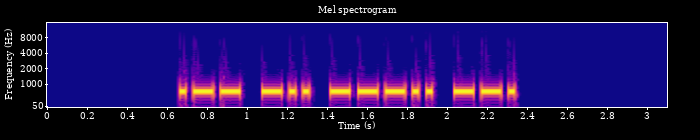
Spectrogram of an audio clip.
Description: Morse code, heard as a keyed tone, about 34 wpm, 700 Hz. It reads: WD8G
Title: USA Call Signs - 4 Characters - Repeated 2x - 35wpm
